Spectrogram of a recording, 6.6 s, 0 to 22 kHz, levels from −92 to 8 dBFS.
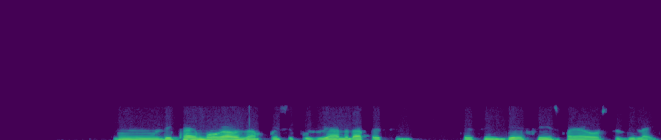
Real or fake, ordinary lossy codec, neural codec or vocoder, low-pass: real; none; none; 5.4 kHz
